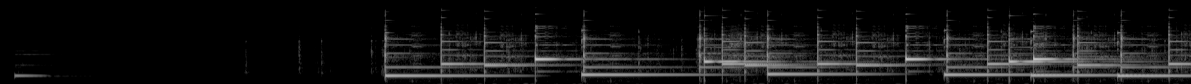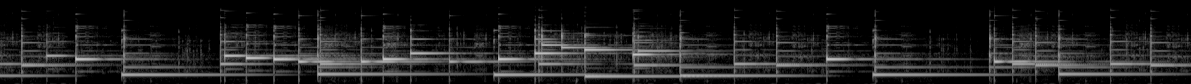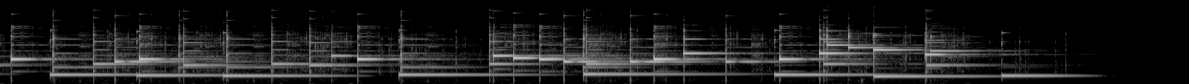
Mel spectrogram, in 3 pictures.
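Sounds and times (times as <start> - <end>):
creepy music box: 3.8 - 35.1.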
